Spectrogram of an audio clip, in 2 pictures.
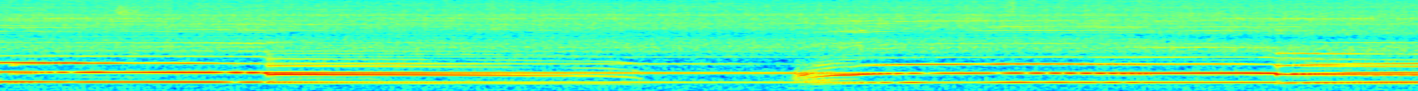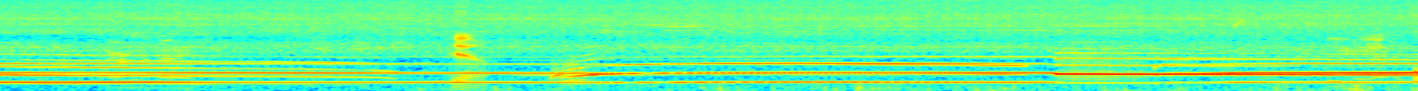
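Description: Wolves howl in long, mellow overlapping tones, some voices holding steady while others slide up and fall away.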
